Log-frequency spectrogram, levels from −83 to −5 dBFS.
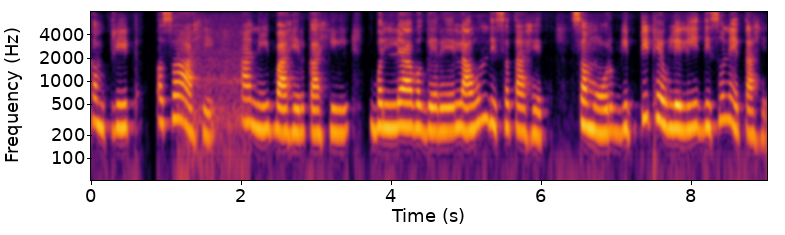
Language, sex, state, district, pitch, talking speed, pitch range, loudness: Marathi, female, Maharashtra, Gondia, 245 Hz, 115 wpm, 225-275 Hz, -18 LUFS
